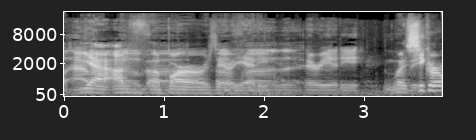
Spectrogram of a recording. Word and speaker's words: Arrietty: The Secret World of Arrietty. I think. Or Arrietty, if you don't, you just read the title and then don't bother to watch the trailer where they pronounce it correctly.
